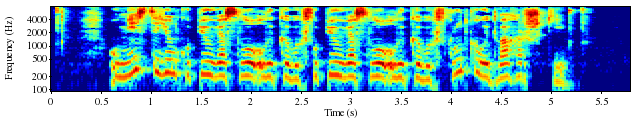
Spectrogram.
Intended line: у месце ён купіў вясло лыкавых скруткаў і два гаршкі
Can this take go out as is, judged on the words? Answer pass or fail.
fail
